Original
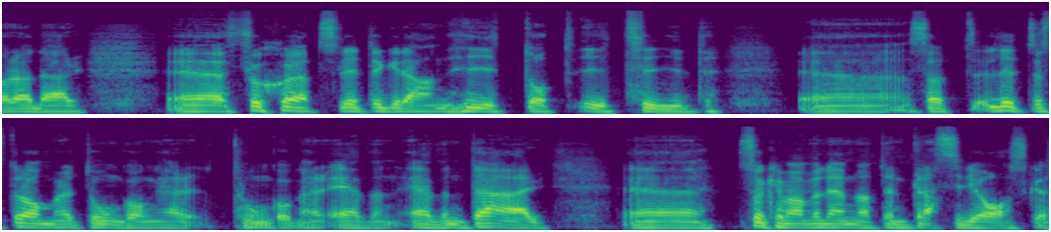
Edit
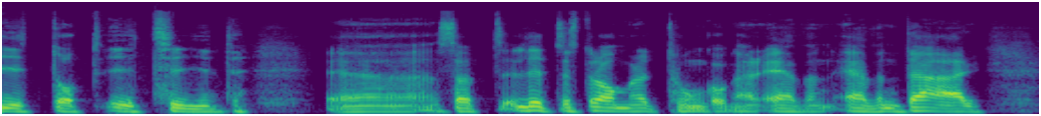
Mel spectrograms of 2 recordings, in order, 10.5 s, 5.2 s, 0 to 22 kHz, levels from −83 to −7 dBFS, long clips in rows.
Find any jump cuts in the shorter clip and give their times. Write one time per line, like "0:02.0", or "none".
0:03.3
